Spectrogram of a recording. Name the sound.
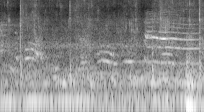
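cat meowing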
